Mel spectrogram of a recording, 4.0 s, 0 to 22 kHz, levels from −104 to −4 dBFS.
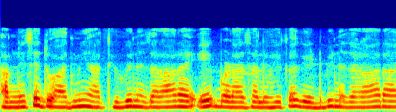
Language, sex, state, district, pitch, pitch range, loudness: Hindi, female, Bihar, Katihar, 195 Hz, 185-205 Hz, -16 LUFS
